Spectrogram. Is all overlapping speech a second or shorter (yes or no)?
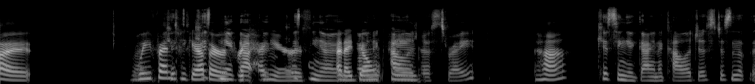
no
